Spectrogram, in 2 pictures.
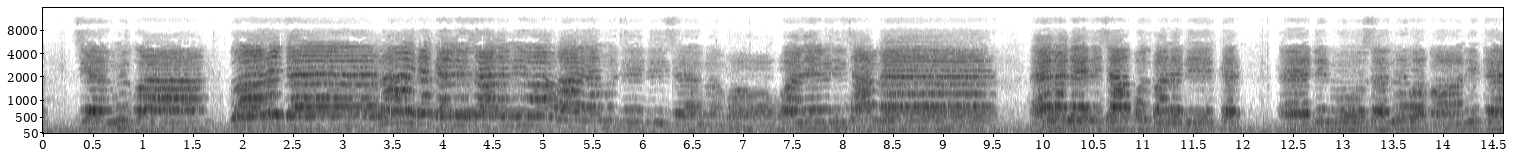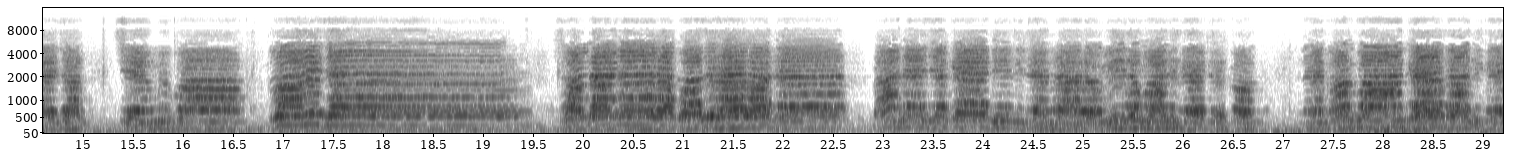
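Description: Mixed choir of women and men singing together, in short phrases broken by brief pauses.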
